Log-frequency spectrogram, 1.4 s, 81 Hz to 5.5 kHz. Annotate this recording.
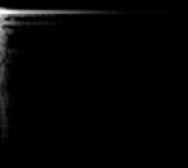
Piano ff 087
